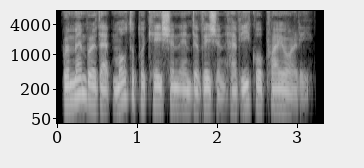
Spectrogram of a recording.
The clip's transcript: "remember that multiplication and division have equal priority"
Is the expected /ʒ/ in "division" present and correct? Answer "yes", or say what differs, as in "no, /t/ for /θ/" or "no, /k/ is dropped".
yes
